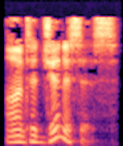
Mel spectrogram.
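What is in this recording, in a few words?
"ontogenesis", British English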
